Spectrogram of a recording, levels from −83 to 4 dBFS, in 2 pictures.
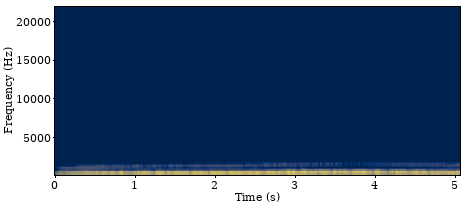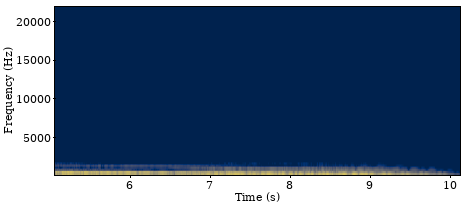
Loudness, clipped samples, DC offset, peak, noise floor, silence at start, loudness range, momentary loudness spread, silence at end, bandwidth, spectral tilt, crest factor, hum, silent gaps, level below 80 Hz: -21 LUFS; under 0.1%; under 0.1%; -4 dBFS; -41 dBFS; 0.05 s; 3 LU; 8 LU; 0.25 s; 1.5 kHz; -12 dB/octave; 16 dB; none; none; under -90 dBFS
